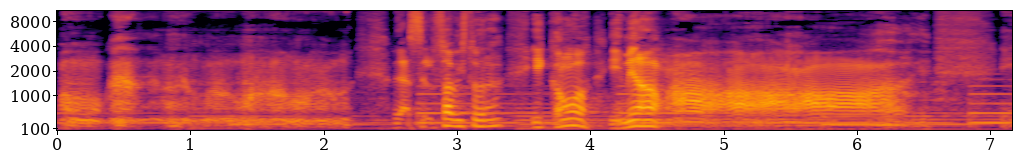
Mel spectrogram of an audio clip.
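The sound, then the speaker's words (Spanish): A man's voice imitates two dogs growling and snarling over a bone or piece of meat: short rough bursts, then a longer sustained growl, loud, with a few spoken words before it. “Que están dos ahí y está el hueso ahí o el pedazo de carne, la tortilla y van los perros.”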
